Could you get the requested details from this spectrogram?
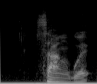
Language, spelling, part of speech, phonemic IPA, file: Italian, sangue, noun, /ˈsaŋɡwe/, It-sangue.ogg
